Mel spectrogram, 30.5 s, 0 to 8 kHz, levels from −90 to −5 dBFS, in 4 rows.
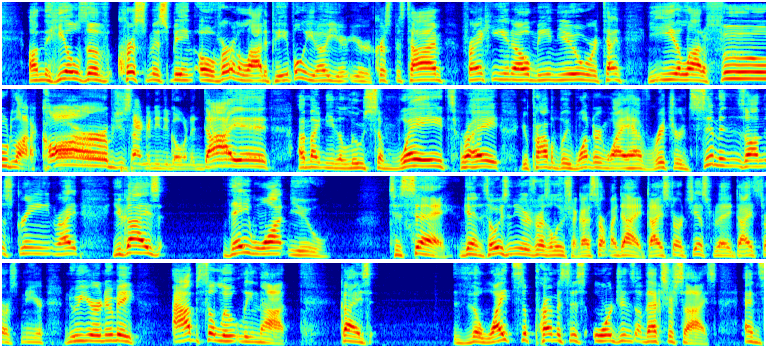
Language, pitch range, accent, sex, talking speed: English, 175-230 Hz, American, male, 210 wpm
